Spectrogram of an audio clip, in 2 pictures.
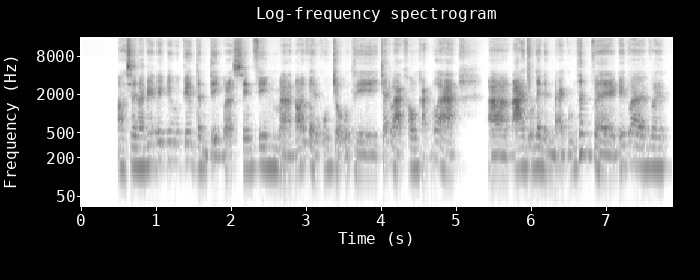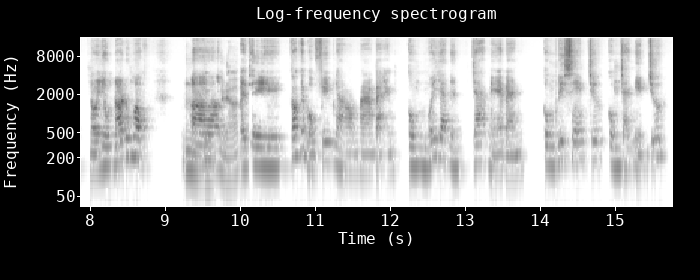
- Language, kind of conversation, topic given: Vietnamese, podcast, Bạn có thể kể về một trải nghiệm xem phim hoặc đi hòa nhạc đáng nhớ của bạn không?
- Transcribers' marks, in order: in English: "vibe vibe"; tapping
